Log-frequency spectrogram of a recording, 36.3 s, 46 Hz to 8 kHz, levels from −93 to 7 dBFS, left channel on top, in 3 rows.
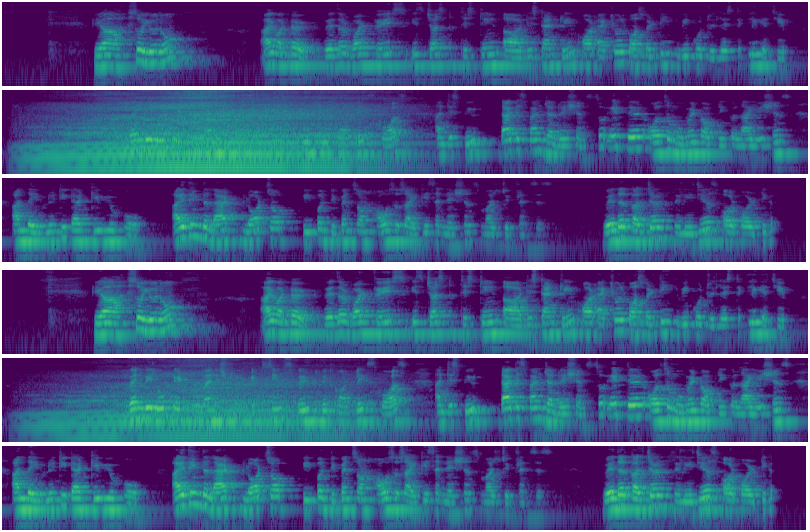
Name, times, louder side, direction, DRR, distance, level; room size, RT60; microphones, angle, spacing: voice 1, 1.4-2.9 3.9-11.8 13.3-13.4 13.9-18.3 18.6-24.0 24.3-26.3 26.7-32.3 33.2-35.7, right 4 dB, 40° right, 0.3 m, -33 dB
sound 1, 12.4-18.2, left 6 dB, 70° left, 0.4 m, -33 dB
3.2 x 2.7 x 4.4 m
head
